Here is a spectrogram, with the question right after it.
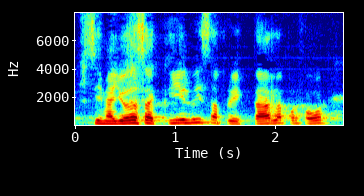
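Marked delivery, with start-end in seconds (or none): none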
